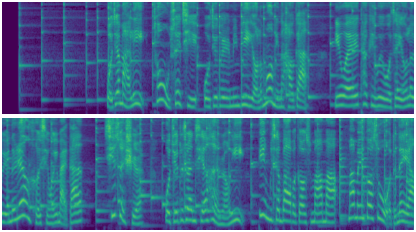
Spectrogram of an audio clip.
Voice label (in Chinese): 宣传片 病毒 幽默 动画风格, 女国; 我叫玛丽简幽默动画风格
